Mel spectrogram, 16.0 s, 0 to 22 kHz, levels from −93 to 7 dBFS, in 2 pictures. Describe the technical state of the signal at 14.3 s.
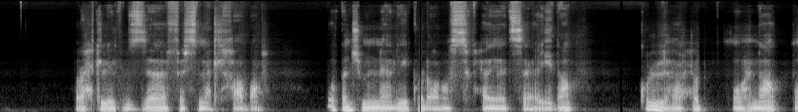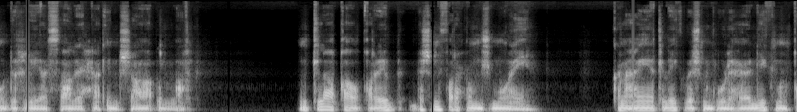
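At 14.30 s, a gap between stream segments, with 2-second segments whose time stamps leave a hole, lets the player insert about 13 ms of silence, a hard-edged dropout in the speech.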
